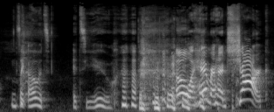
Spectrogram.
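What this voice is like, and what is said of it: Old-timey put-on accent. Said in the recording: “your accent went a little old-timey on that”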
